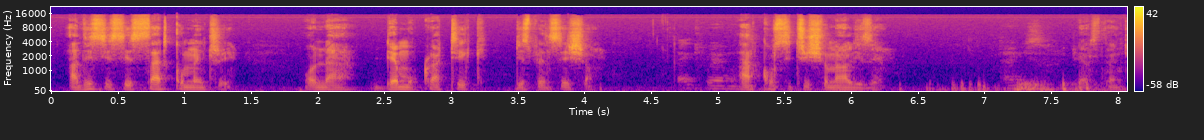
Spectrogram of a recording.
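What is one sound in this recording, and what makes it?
A middle-aged man speaks with animation into a microphone close by.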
